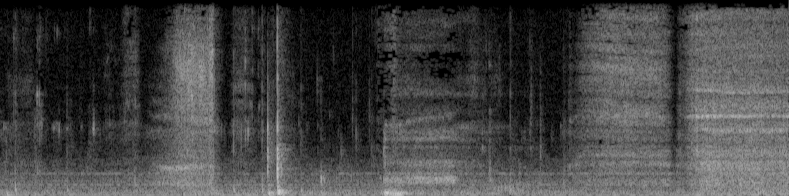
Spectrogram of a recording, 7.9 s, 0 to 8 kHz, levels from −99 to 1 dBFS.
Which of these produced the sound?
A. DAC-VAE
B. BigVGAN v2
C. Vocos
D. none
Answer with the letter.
D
